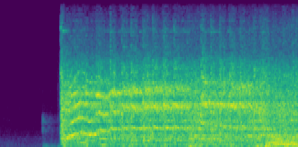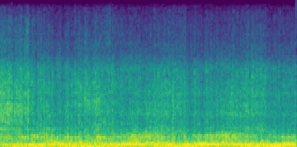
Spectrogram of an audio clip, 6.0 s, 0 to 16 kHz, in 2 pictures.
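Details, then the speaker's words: 4-turbo AWD LS-swapped Audi Quattro race car with four wastegates, restarting after gas was spilled: engine catches at once and settles into a strong, even roar with no knocks, misses or rattles; healthy start and run. "so miss that sound awesome that is a night well wait for that smoking to stop"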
